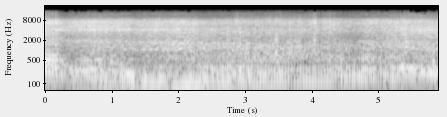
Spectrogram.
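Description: A small engine roars loudly and revs.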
